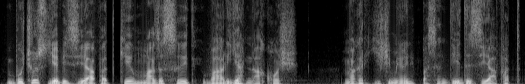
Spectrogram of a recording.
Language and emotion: Kashmiri, sad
